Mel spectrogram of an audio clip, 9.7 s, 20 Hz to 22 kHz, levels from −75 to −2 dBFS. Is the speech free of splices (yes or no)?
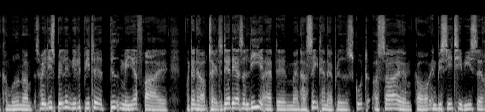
no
